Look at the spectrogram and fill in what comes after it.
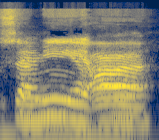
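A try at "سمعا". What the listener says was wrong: That's too long. Sami'a.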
